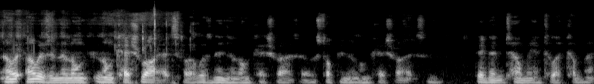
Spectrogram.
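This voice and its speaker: A man's loudness swings widely. He talks at a very fast pace. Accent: English. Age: 70s. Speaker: army veteran, identical twin. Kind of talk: casual family interview.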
